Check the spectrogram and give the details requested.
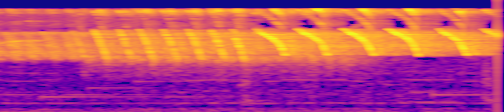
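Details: Training song of a canary, a dense high trill giving way to slower downward-sweeping notes repeated several times a second.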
